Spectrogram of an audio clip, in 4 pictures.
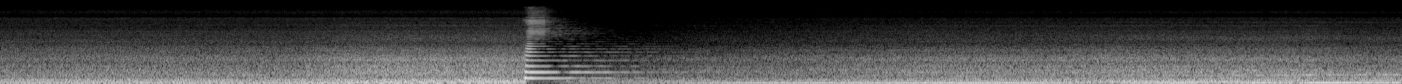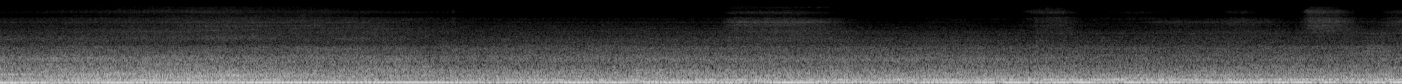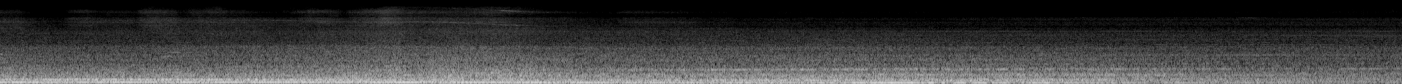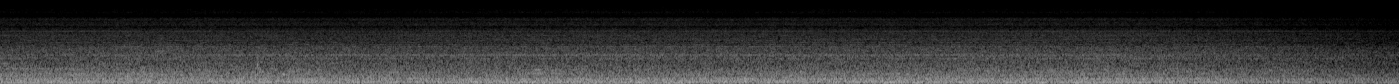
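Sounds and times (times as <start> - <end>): train running with low drone: 0.0 - 56.0.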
